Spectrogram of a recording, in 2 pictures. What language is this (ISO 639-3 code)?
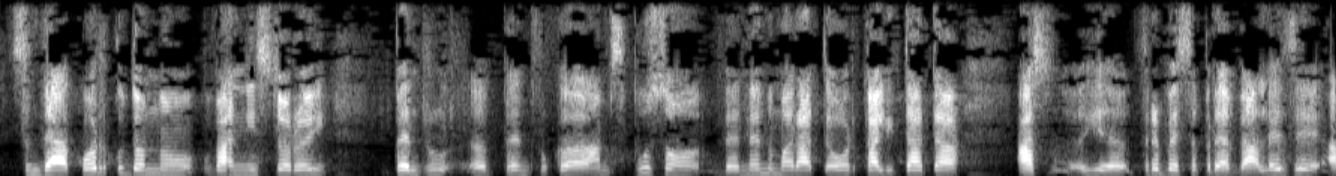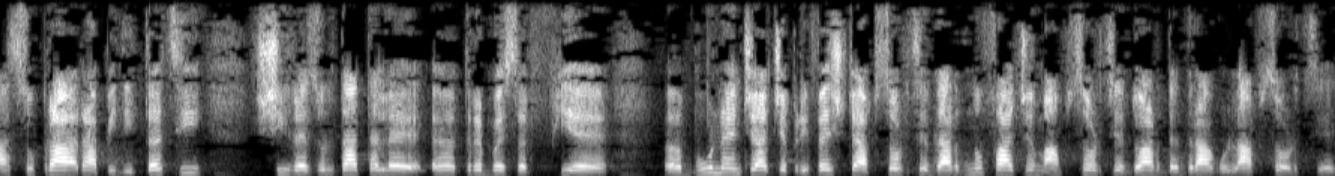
ron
